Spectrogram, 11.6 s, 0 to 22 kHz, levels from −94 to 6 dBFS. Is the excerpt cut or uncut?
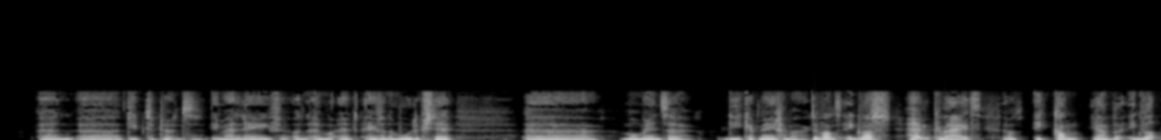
cut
